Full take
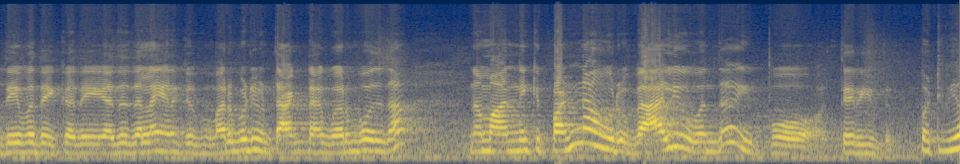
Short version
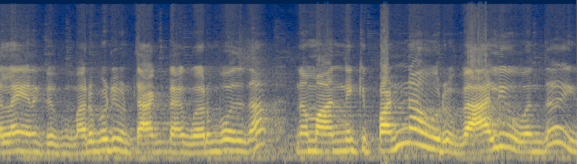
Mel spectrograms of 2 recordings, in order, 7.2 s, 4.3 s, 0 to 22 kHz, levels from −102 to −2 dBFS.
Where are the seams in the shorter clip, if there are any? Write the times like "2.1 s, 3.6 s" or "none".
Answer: 2.1 s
